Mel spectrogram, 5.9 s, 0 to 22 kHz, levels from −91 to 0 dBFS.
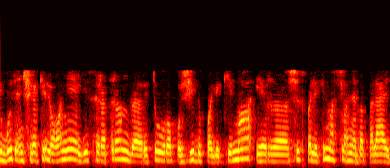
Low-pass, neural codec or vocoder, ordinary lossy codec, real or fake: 7.2 kHz; codec, 16 kHz, 8 kbps, FunCodec, trained on LibriTTS, 25 frames a second; AAC, 16 kbps; fake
